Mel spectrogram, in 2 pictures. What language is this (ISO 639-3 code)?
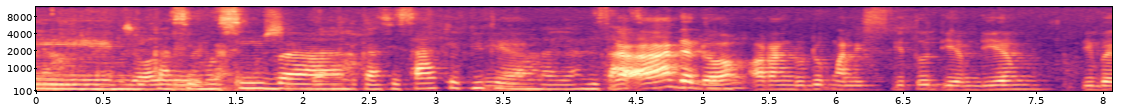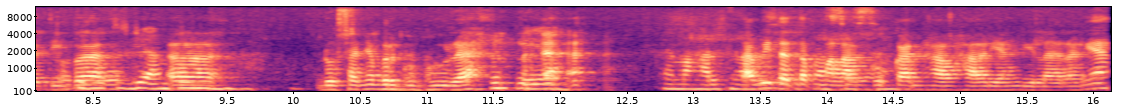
ind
